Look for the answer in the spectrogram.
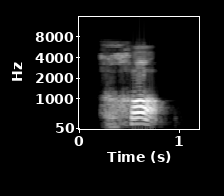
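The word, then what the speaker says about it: Kha (خ): Et là, on prononce avec, comme si c'était un rugissement. Kha. Et avec un son grave.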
